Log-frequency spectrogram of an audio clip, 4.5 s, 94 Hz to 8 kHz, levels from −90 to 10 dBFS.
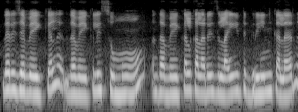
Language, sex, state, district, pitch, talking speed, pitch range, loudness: English, female, Odisha, Nuapada, 205 Hz, 200 wpm, 190-220 Hz, -16 LUFS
